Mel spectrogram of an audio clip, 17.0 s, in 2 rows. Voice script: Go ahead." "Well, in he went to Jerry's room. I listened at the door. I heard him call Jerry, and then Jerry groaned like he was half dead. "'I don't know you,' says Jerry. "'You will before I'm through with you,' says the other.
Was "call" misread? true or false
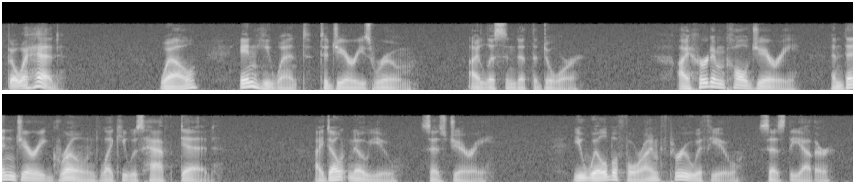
false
